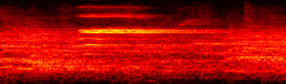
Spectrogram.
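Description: Sneakers squeak on a hard floor in an echoing gym.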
